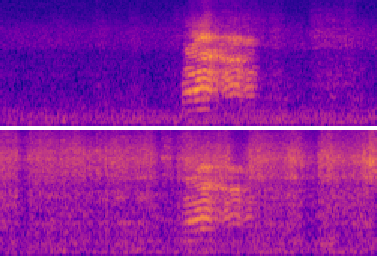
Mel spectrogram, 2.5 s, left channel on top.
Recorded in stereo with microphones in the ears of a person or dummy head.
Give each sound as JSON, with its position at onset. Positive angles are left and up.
{"t": 1.2, "sound": "a cat meowing", "side_deg": 5, "distance_m": 2.0}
